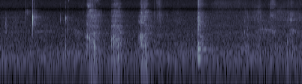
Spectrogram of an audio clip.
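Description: A small child chewing crackers, with a run of short crunches and mouth clicks at uneven intervals, about half a dozen in the first three seconds and a few more near the end.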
